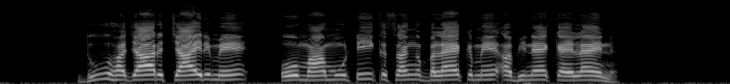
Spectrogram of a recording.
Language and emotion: Maithili, neutral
